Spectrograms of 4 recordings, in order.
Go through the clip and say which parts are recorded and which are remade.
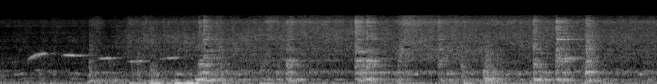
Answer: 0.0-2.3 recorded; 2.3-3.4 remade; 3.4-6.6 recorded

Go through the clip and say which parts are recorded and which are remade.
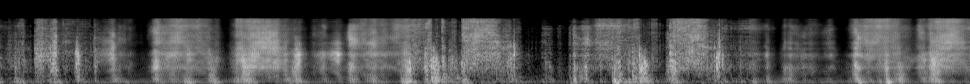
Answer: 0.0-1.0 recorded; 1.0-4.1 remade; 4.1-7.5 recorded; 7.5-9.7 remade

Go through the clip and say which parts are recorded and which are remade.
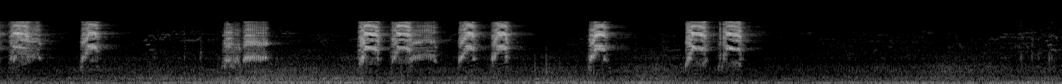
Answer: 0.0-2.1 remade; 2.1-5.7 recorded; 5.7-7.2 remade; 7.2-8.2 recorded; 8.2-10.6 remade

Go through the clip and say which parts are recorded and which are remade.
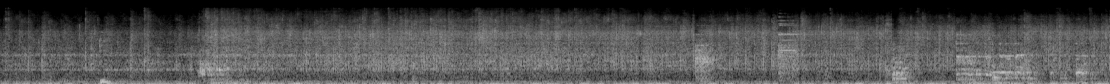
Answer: 0.0-11.1 recorded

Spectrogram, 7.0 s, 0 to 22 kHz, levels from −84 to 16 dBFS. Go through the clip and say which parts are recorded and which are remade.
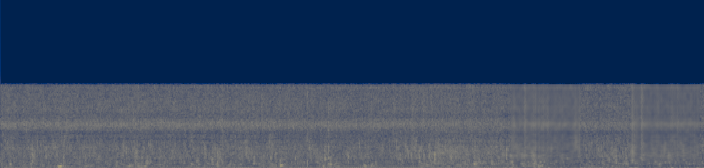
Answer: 0.0-5.1 recorded; 5.1-5.8 remade; 5.8-6.3 recorded; 6.3-7.0 remade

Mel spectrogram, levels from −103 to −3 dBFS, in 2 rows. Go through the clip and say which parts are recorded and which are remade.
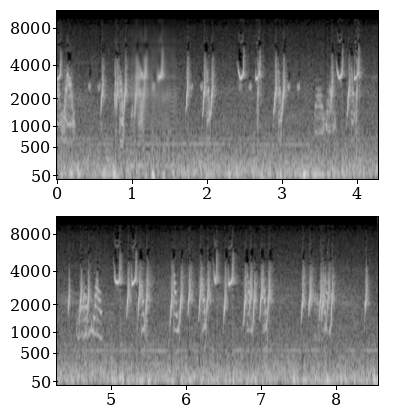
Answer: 0.0-1.0 recorded; 1.0-1.6 remade; 1.6-8.6 recorded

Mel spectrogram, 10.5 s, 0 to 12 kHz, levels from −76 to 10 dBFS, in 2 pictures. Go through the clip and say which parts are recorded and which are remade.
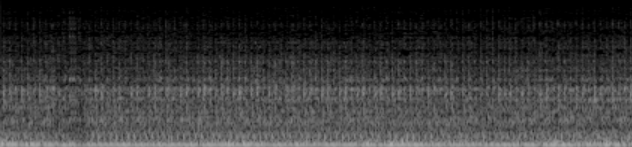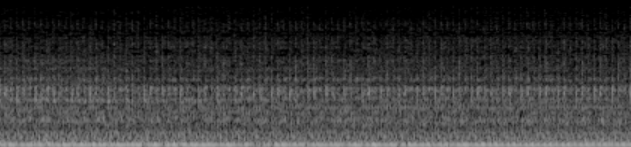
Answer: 0.0-4.2 recorded; 4.2-9.3 remade; 9.3-10.5 recorded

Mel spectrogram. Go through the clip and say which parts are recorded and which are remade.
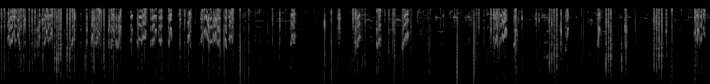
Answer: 0.0-3.0 recorded; 3.0-4.1 remade; 4.1-7.1 recorded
